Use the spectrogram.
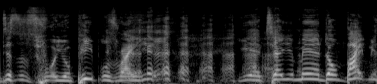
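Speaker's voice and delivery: loud laughing taunt; mock gangster taunt. To the crabs he kills, a loud laughing revenge taunt. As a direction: taunt the crab like a movie gangster.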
